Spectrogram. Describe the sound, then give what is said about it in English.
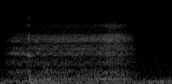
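A single deep breath drawn in, a soft, airy hiss of inhalation lasting over a second before easing off, quiet and alone. “We're going to start today's episode with a deep breath. And you already know whenever I start the episode with a deep breath, it means it's a heavy episode. So, deep breath in.”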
